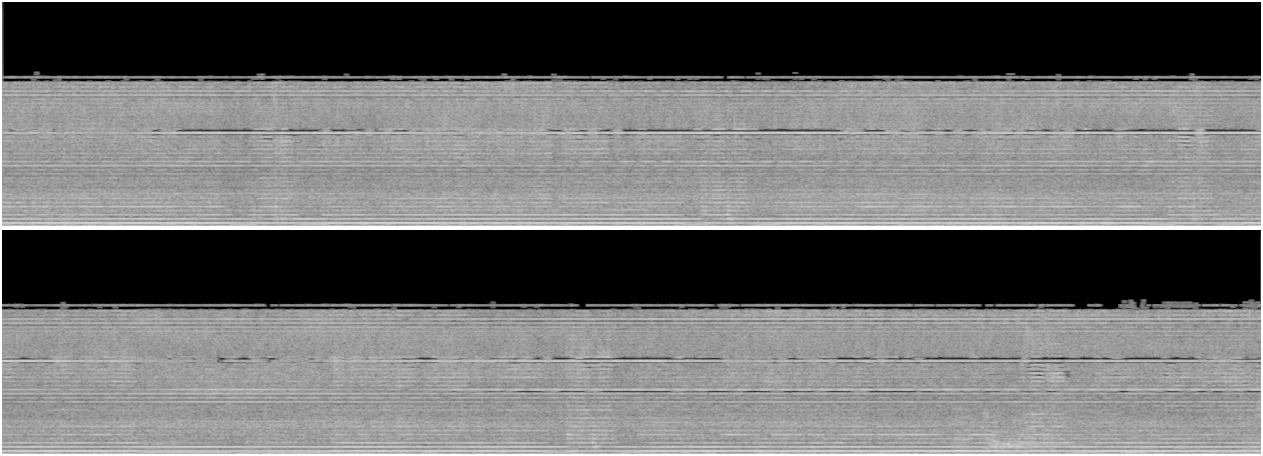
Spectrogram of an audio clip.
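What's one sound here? A CNC router bit carves into a wood board.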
